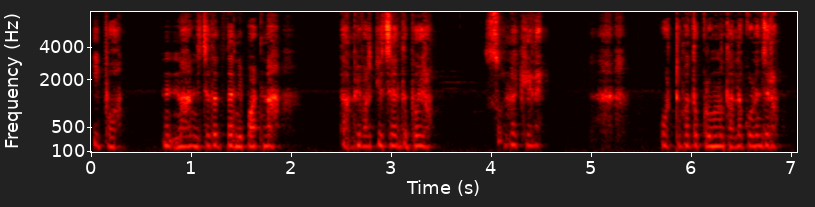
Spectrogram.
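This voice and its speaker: A man's voice: fairly high pitch, monotone, fairly quick, breathy edge. A man playing a brash young man who challenges the woman he loves, then turns guilty and pleading. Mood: resigned. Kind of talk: screen drama acting.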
